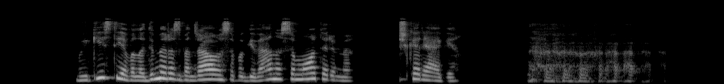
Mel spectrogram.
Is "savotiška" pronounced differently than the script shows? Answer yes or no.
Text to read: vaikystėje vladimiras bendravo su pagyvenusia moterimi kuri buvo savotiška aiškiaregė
yes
